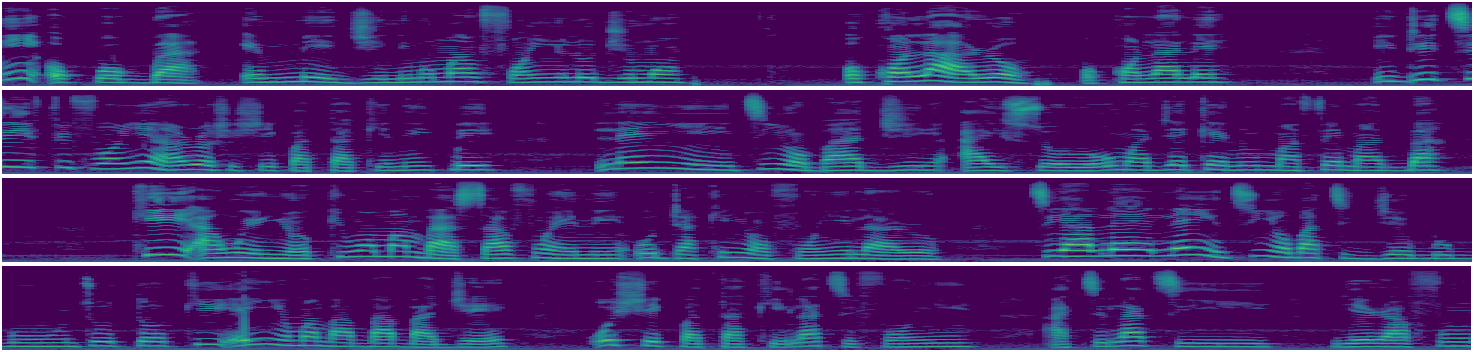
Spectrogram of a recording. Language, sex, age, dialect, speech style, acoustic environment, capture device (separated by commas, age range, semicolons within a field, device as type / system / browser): Yoruba, female, 25-34, Nigeria - Lagos Yoruba, relaxed; focused, silence, mobile / macOS / Safari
